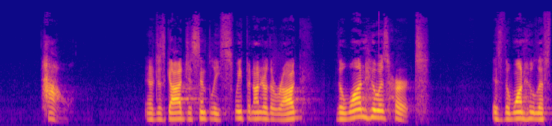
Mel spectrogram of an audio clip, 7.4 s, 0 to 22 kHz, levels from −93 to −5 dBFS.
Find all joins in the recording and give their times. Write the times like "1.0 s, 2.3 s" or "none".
4.3 s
